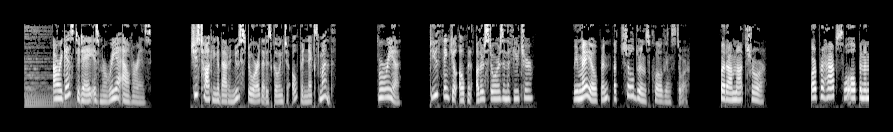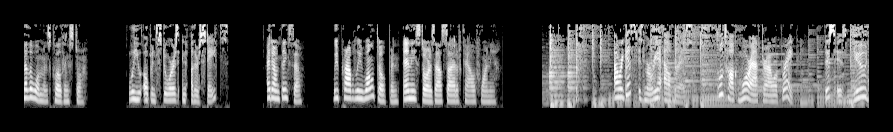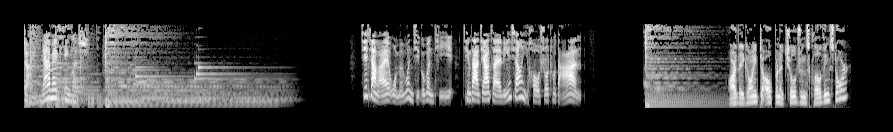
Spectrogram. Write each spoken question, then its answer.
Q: Are they going to open a children's clothing store?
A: They may open a children's clothing store, but they're not sure.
